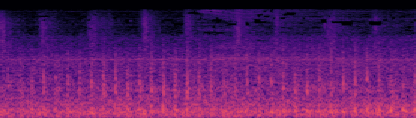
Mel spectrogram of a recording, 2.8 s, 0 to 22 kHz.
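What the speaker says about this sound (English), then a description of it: "Let's get on the helicopter." Steady rotor thump of a helicopter in ARMA 3, a dense continuous drone with rhythmic chopping, no voices.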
